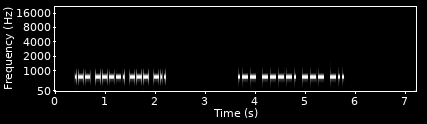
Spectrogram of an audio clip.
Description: Morse code, heard as a keyed tone, about 38 wpm, 700 Hz. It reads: W9OD W9OD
